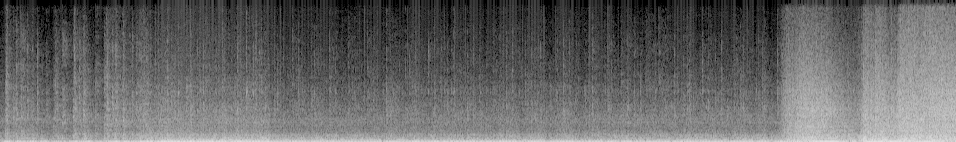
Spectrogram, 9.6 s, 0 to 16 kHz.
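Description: The 1956 Chevy 210's engine idles steadily on a newly fitted MSD distributor and MSD 6A ignition box. Near the end it is revved in a few short blips.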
